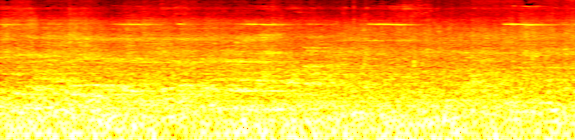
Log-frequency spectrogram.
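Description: Steady city street noise: a low traffic rumble with a few faint, brief high-pitched squeaks.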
